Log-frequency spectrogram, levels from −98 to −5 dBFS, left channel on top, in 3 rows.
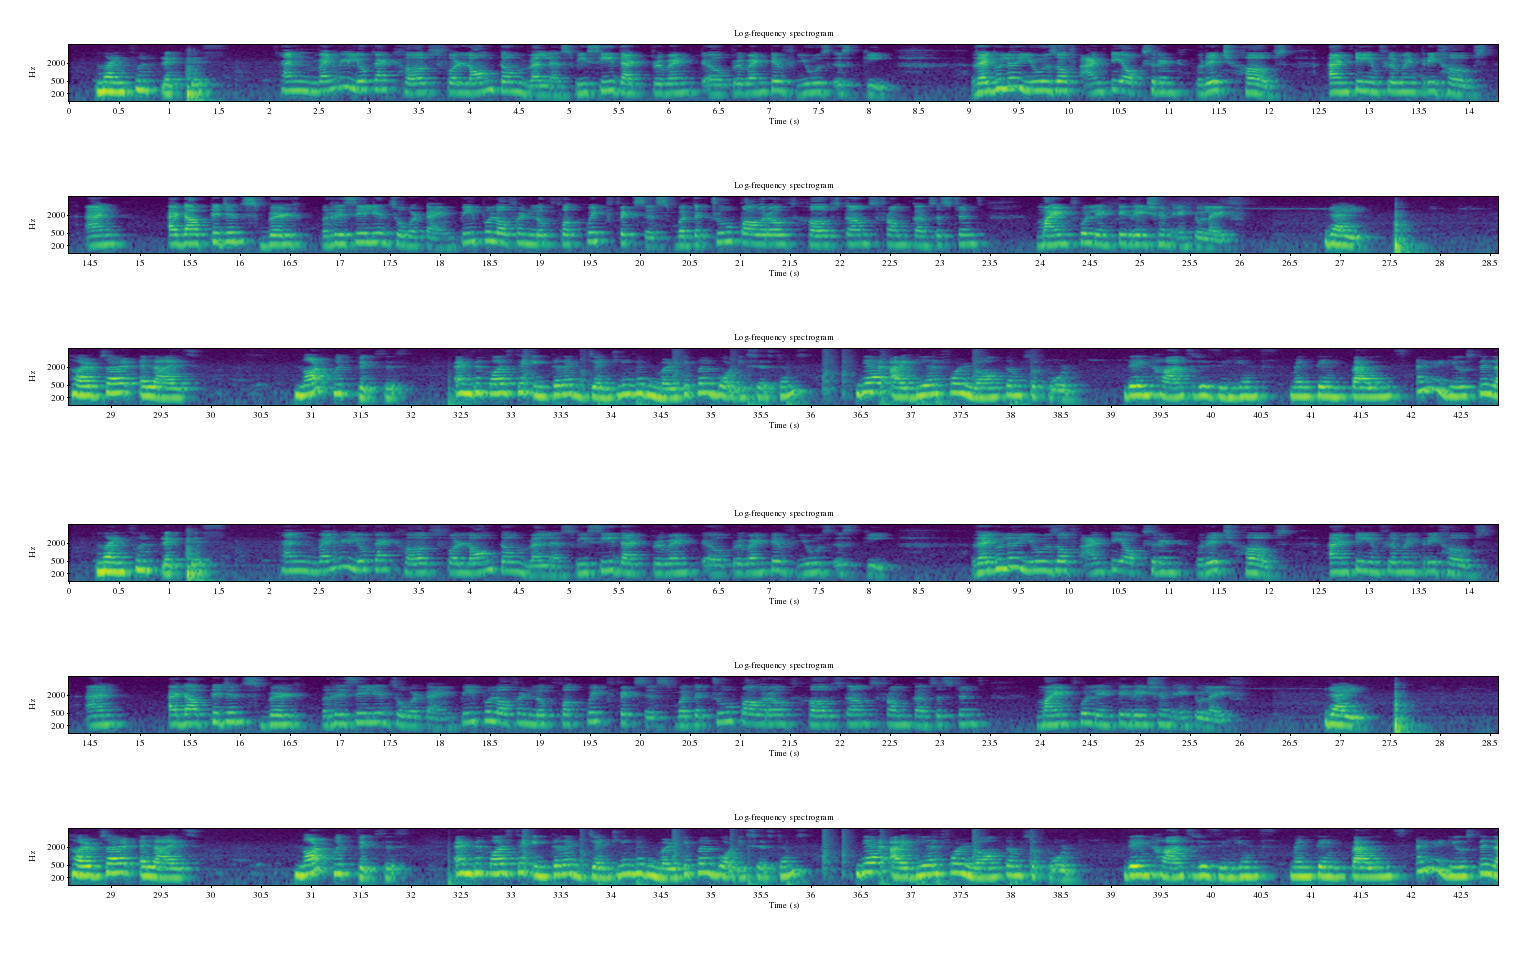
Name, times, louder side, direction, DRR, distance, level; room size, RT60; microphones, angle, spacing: voice 1, 0.3-1.4 26.8-27.2 28.6-29.8 30.8-31.8 32.4-35.9 36.4-38.6 39.1-40.5 40.8-42.8, right 1 dB, 20° right, 1.6 m, -24 dB
voice 2, 2.1-8.2 9.0-12.2 12.6-14.2 14.5-14.8 15.3-23.4 24.0-26.0 26.4-26.8, left 3 dB, 65° left, 1.8 m, -31 dB
sound 1, 32.4-32.5 33.1-33.2 33.7-34.7 35.2-36.3 36.7-37.7 38.0-38.2, equal, 40° right, 1.9 m, -26 dB
11.5 x 7.3 x 4.4 m
head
